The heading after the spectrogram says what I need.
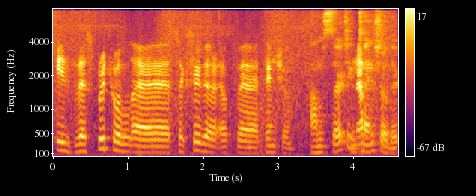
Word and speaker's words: Tenchu: Tenchu, man. Why are you saying Tencho?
